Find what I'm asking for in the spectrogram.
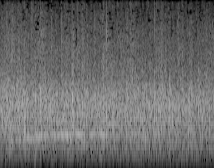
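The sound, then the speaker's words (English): Applause from a live audience for presenters at an evening show, a dense and even wash of clapping that stays loud and steady throughout. “Can we give one more hand to all our audience presenters tonight? Really great job.”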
